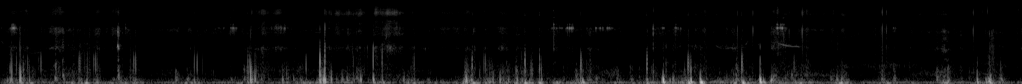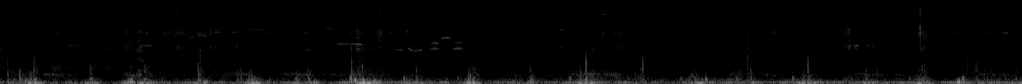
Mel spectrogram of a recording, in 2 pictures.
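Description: Footsteps swish through grass at a steady walking pace.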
